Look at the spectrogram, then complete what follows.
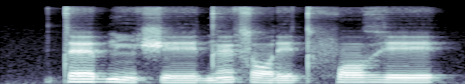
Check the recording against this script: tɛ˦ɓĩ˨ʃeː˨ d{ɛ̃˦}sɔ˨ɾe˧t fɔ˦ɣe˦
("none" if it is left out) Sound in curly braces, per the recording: ɛ̃˦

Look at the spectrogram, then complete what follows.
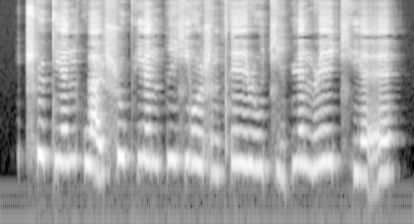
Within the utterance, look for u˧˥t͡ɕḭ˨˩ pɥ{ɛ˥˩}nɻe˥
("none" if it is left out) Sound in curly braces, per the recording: ɛ˥˩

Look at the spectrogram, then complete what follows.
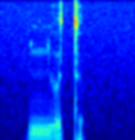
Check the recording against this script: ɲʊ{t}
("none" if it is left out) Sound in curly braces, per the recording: t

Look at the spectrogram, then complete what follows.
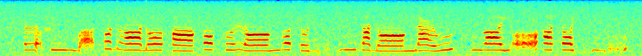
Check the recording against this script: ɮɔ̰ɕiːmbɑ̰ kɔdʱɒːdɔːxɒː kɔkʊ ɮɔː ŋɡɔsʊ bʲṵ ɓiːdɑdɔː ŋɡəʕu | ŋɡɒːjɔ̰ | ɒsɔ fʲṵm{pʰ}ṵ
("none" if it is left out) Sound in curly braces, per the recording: b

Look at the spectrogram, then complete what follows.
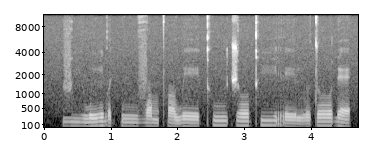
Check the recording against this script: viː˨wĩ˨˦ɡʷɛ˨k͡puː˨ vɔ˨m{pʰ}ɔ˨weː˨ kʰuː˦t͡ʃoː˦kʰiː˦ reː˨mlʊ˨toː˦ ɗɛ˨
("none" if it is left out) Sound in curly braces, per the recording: pʰ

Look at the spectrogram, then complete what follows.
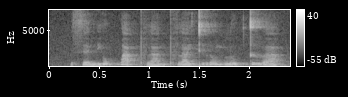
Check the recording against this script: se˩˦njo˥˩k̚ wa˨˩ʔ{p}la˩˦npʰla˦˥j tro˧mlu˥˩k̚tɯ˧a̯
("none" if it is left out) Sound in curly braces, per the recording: pʰ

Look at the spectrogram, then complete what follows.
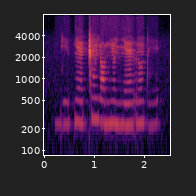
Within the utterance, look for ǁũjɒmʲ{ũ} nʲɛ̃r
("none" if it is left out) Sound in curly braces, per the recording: õ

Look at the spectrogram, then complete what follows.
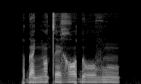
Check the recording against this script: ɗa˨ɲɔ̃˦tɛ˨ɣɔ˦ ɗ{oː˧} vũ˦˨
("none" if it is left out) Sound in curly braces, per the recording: oː˧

